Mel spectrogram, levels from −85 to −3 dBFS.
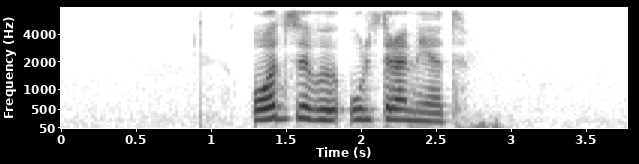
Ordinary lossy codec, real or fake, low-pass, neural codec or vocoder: Opus, 64 kbps; real; 7.2 kHz; none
